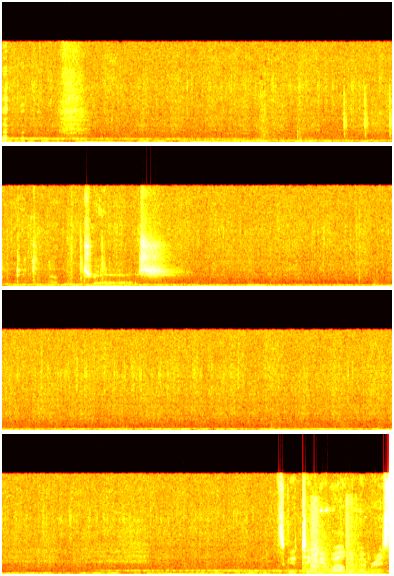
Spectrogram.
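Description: Heavy armored footsteps thud slowly and evenly on a hard floor.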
